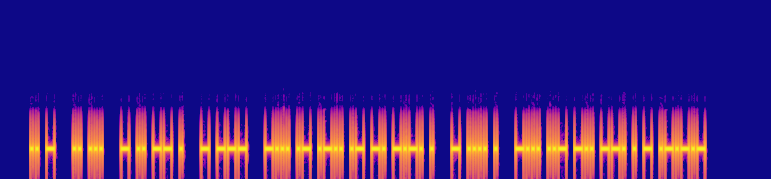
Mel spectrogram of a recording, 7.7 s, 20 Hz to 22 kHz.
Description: Morse code, heard as a keyed tone, about 44 wpm, 700 Hz. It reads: IT IS TIME TO BALANCE THE BUDGET.
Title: Sentences from Top 1200 Words 45wpm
